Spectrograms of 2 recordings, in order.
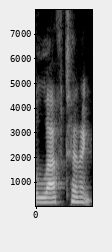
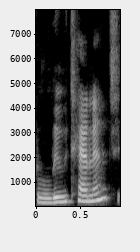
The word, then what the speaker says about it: lieutenant: at the very top the left tenant governor it may look to you like lieutenant in the United States that's how they pronounce it but we come from a British background and that's how they pronounce it and we always will they are what's called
